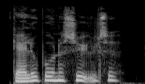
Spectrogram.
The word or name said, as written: gallupundersøgelse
